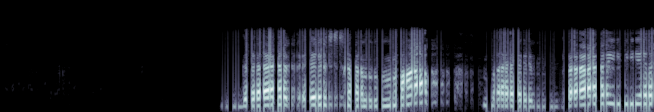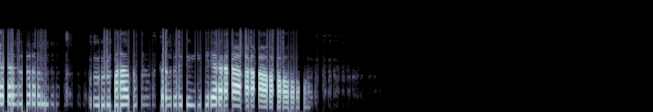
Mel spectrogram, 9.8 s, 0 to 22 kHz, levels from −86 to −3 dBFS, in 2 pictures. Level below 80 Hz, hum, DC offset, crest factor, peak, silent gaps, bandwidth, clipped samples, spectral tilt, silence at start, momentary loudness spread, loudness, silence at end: -54 dBFS; none; under 0.1%; 20 dB; -2 dBFS; none; 8 kHz; under 0.1%; -4.5 dB/octave; 1.75 s; 11 LU; -18 LUFS; 2.55 s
